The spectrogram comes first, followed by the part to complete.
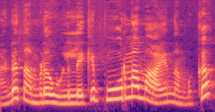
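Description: A woman speaking continuously in Malayalam, with no other sound to be heard.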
